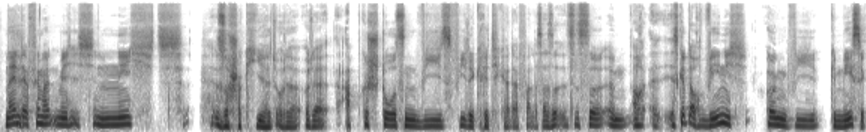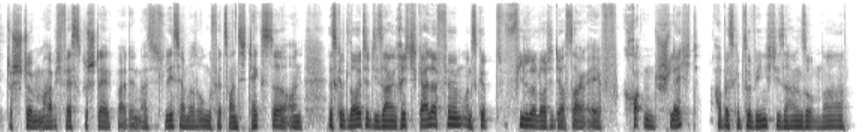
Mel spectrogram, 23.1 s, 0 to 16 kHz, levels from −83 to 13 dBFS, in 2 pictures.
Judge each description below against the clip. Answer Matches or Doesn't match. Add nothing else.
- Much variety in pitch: Doesn't match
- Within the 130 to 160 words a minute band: Doesn't match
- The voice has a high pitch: Doesn't match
